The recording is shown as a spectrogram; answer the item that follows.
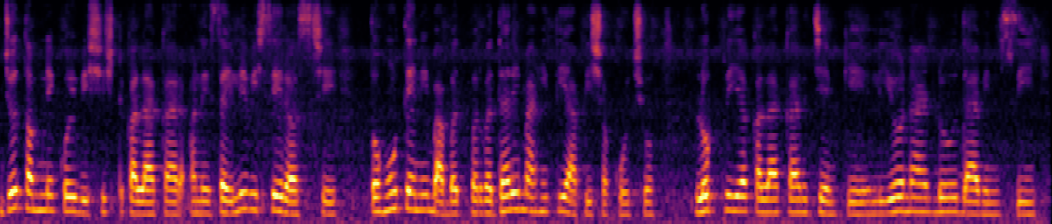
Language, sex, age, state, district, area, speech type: Gujarati, female, 30-45, Gujarat, Kheda, rural, spontaneous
